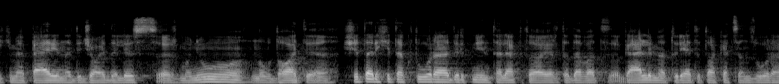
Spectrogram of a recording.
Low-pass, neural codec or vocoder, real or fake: 9.9 kHz; none; real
